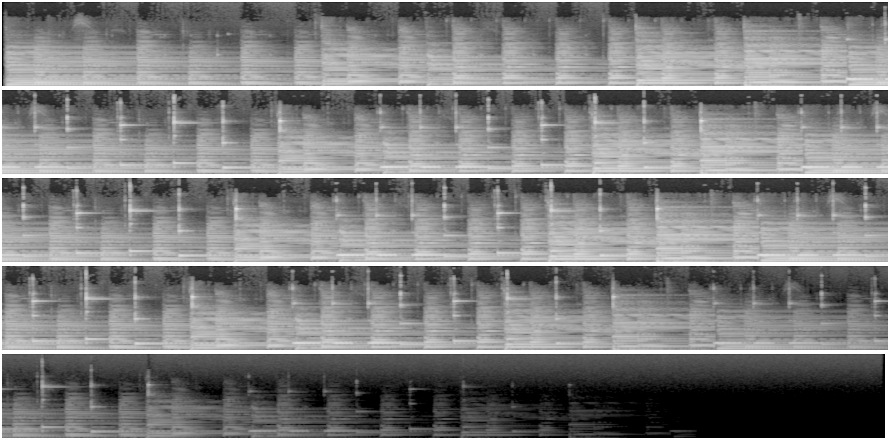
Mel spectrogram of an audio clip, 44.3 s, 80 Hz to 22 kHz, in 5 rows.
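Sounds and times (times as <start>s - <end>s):
piano: 0.0s - 39.2s
kalimba: 7.8s - 39.1s.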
